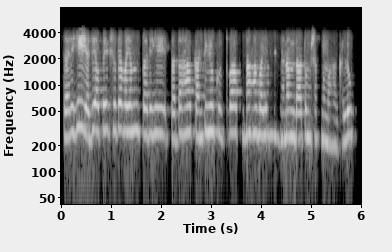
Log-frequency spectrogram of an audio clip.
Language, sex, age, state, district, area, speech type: Sanskrit, female, 18-30, Karnataka, Chikkamagaluru, urban, conversation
